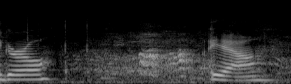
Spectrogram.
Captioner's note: audience murmurs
